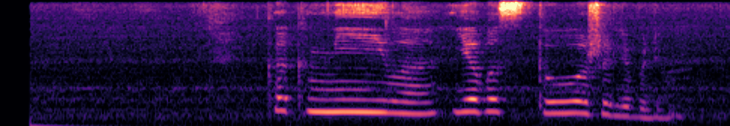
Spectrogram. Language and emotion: Russian, positive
